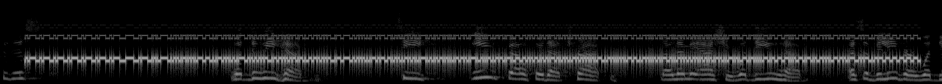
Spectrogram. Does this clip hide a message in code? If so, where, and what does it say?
Yes: NAVTEX (SITOR-B), 100 baud, 170 Hz shift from 0.2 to 9.2 s, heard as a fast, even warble, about 1200 Hz centre, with speech in English. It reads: ATLANTIC CONTAINS THE JUDKINS PARK NEIGHBORHOOD.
